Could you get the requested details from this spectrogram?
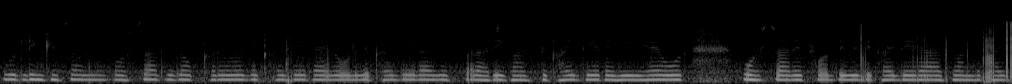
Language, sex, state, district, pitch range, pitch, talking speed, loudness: Hindi, female, Chhattisgarh, Bastar, 205-215 Hz, 210 Hz, 215 wpm, -37 LUFS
